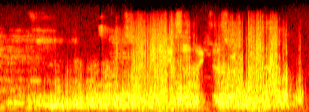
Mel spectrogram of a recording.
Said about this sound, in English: All right, a little bit windy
